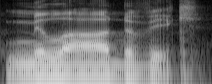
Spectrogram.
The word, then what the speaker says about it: Milardovic: and uh they just wanted to see me pronounce your last name so it's adam miladavik is that right hey there we go you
